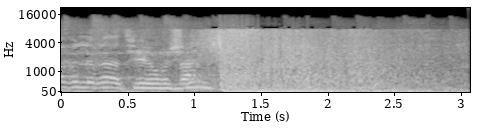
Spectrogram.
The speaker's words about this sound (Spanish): Que acaba de caer una bomba en el patio del hospital. Sí, sí, sí, a 10 metros de donde estamos.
